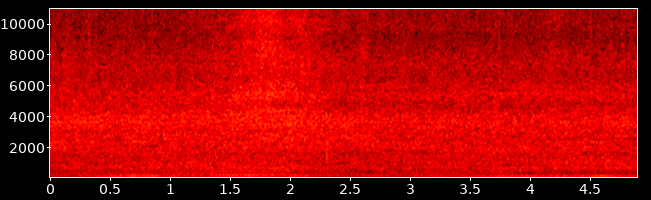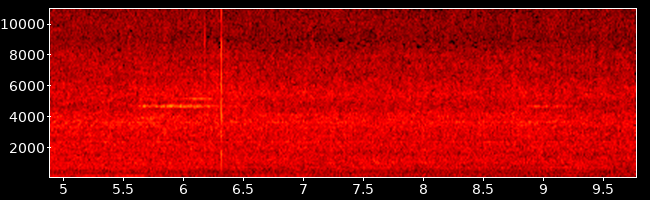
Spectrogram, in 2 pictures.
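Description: Steady rumble of traffic and a passing Union Pacific freight train, heard from inside a stopped car, with a low engine hum from about half a second to seven seconds in.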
